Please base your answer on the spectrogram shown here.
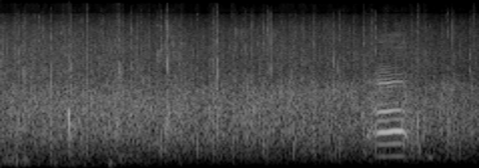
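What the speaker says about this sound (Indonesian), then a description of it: "terima kasih sudah hadir, kita kasih tepuk tangan" Studio audience applause on an Indonesian television talk show, a dense steady wash of many hands clapping at even level, with a brief voice rising near the end.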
